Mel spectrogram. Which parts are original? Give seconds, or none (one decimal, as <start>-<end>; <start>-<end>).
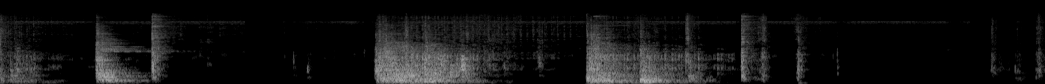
0.0-0.9; 4.8-10.5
